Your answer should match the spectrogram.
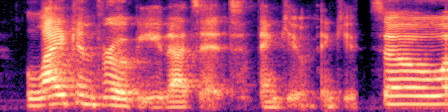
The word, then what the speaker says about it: lycanthropy: Lycanthropy. Lycanthropy.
